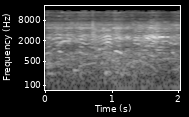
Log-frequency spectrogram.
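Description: Many children's voices chattering and calling out at once, a steady overlapping babble of high-pitched voices.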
